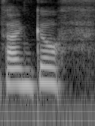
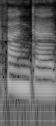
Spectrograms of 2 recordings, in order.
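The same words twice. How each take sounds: First: It uses the usual British English pronunciation. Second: It uses the American English pronunciation. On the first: "I think we don't say that right" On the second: "I think the Americans say Van Gogh. That's not right either"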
